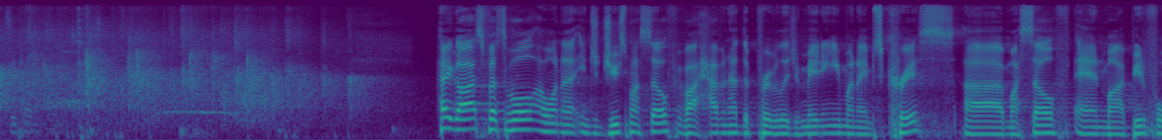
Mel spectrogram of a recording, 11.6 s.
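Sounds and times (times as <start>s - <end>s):
crowd clapping and cheering: 0.0s - 3.9s
speech: 4.4s - 11.6s.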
